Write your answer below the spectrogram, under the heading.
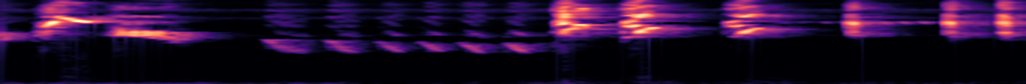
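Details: Energetic mangrove blue flycatcher song meant to prompt other birds to sing along: a bright whistle, a run of evenly spaced falling notes, then clustered sharp chirps and short high whistles.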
